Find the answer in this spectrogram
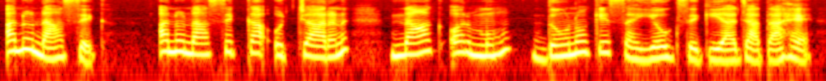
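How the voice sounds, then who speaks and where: A woman teaching from a school textbook, reading it out slowly and deliberately, spelling out each letter and example. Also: a little high, lively intonation, no echo, clean studio sound.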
